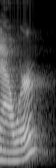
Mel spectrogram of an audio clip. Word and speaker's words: hour: If the H is silent and dropped, then it should be preceded with an an hour, an honest person, and it's an honor.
